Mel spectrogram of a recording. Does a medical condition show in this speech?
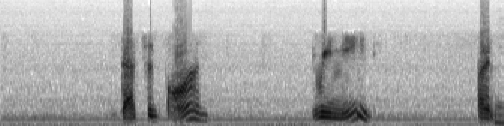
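Yes: cerebral palsy; accepts own voice, declined voice surgery due to risk of losing speech.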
